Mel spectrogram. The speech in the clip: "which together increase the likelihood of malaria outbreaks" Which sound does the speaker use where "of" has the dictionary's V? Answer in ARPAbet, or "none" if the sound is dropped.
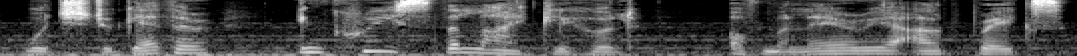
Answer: V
